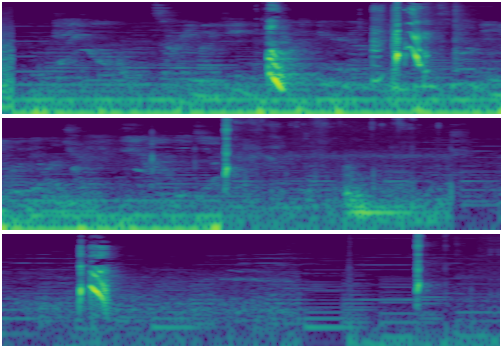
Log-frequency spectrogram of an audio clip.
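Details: Small male cat with hiccups: several brief, sharp, hiccup-like clicks a few seconds apart, with speech and music in the background.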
